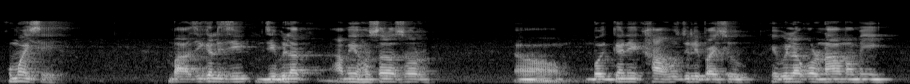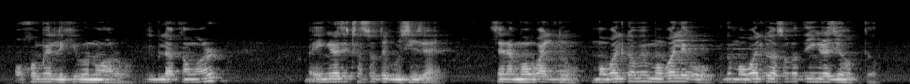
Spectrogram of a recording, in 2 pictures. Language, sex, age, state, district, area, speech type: Assamese, male, 45-60, Assam, Goalpara, urban, spontaneous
